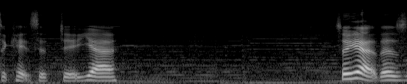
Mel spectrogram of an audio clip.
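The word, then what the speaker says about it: Cait Sith: Oh, Kate Sith?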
